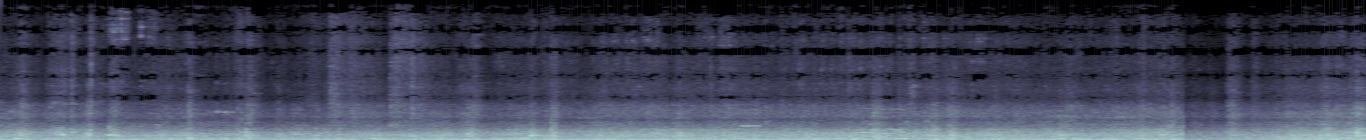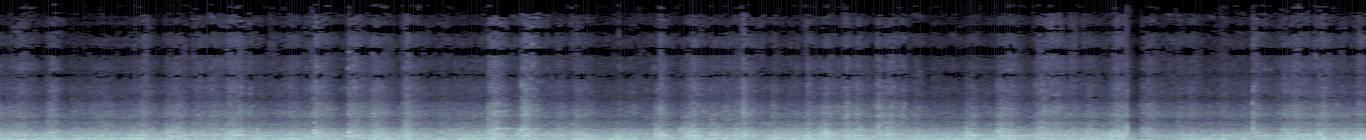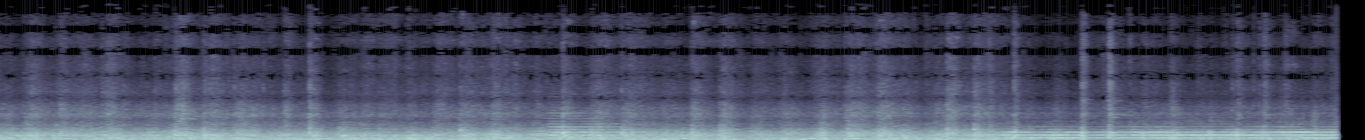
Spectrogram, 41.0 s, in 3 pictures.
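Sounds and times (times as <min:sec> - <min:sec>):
train wheels rumbling on rail: 0:00.0 - 0:40.7
wheels clicking over rail joints: 0:11.6 - 0:40.5.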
